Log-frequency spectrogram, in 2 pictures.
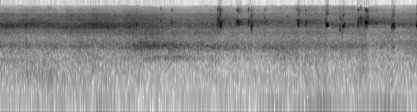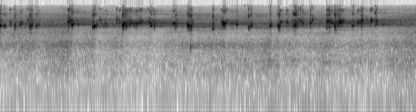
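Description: Go-kart tyres chirping and squealing in quick, irregular high-pitched bursts as the kart slides through tight corners on the slick indoor floor, over the kart's steady running noise.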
